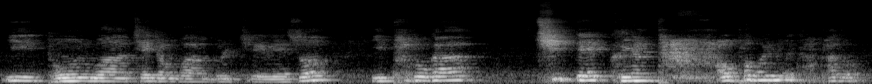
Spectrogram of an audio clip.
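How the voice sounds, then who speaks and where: A middle-aged man preaching a conversational sermon as senior pastor, asking rhetorical questions and moving between low murmurs and raised exhortation. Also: fairly even intonation, takes it slowly. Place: church sanctuary. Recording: echoey church hall, far from mic, dull sound.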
